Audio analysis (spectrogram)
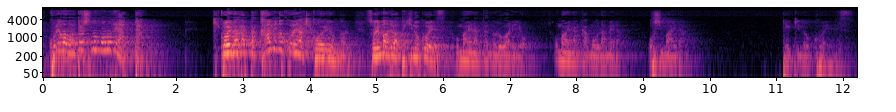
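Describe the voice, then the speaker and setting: A man preaching a sermon as pastor, animated and often asking the congregation questions. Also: high voice. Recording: roomy hall reverb, from a distance.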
